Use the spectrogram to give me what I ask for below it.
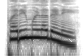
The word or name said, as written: ಪರಿಮಳದಳೆ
